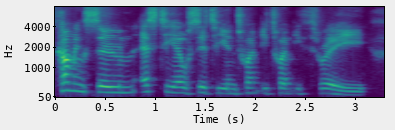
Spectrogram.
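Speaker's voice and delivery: normal talking voice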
